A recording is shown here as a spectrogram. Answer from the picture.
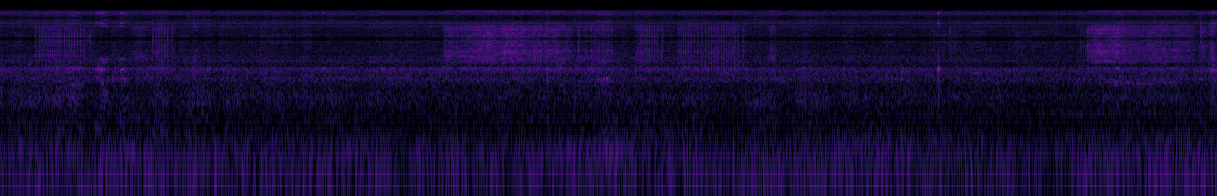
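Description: Boat's engine running with a steady low rumble, with wind on the microphone and bursts of water hissing past the hull.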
